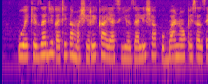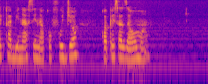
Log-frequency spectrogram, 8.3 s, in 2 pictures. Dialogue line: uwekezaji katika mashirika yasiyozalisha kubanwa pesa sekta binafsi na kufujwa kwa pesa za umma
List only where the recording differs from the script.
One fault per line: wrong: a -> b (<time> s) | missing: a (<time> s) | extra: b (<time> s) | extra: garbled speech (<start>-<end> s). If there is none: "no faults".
no faults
